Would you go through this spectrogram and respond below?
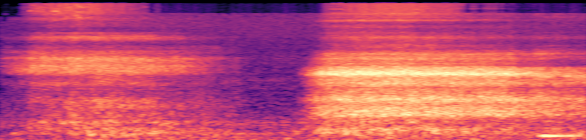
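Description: Deep breathing during a morning yoga practice: a long, steady airy inhale or exhale, a short pause, then another fuller breath, close and soft with no talking.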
